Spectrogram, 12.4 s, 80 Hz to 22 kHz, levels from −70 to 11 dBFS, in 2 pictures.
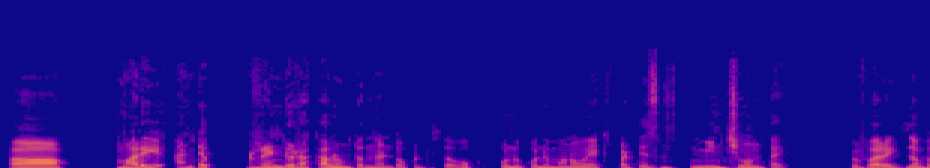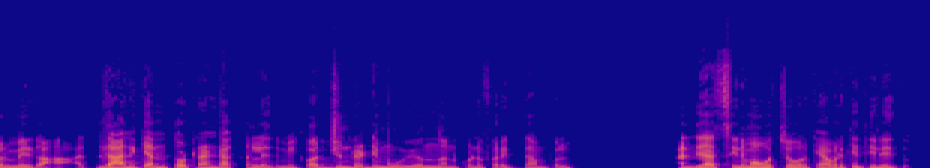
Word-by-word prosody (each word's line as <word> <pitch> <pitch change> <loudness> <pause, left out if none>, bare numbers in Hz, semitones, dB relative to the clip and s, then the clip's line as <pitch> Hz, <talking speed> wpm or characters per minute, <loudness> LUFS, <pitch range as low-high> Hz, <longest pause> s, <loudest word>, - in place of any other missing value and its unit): ఆ! - - +7 0.7
మరి 225 +5 +5 0.2
అంటే 255 +5 -2 0.4
రెండు 250 +4 +2
రకాలుంటుందండి. 155 - 0
ఒకటి 135 +1 -16
సో, - - -7 0.3
కొన్ని 180 0 -2
కొన్ని 190 0 -3
మనం 175 -1 -3
ఎక్స్‌పెక్టేషన్స్ 195 +3 -7 0.2
మించి 185 +4 0
ఉంటాయి. 125 -9 -6 0.5
ఫర్ 155 0 +4
ఎగ్జాంపుల్ 175 +3 -2
మీరు 155 -1 -1
ఆహ్, - - -7 0.2
దానికి 205 +1 +6
ఎంతో 205 +6 -1
ట్రెండ్ 210 0 +2
అక్కర్లేదు. 160 -9 -5
మీకు 135 +1 -6
'అర్జున్ 185 +9 0
రెడ్డి' 190 -1 0
మూవీ 175 0 -1
ఉందనుకోండి 135 -5 -2
ఫర్ 125 - -4
ఎగ్జాంపుల్. 125 -4 -7 0.8
అది 150 +2 +2
ఆ - - +3
సినిమా 145 +5 +4
వచ్చేవరకు 175 -1 -2
ఎవరికీ 165 +5 -1
తెలియదు. 150 -7 -1
175 Hz, 165 wpm, -24 LUFS, 140-190 Hz, 0.8 s, ఆ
